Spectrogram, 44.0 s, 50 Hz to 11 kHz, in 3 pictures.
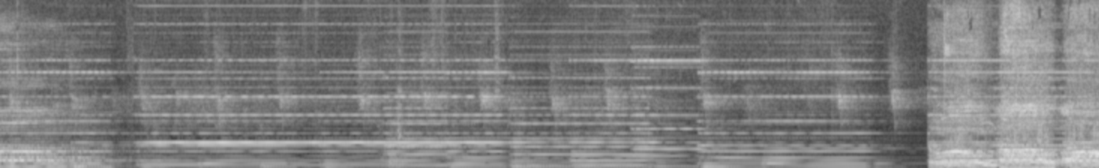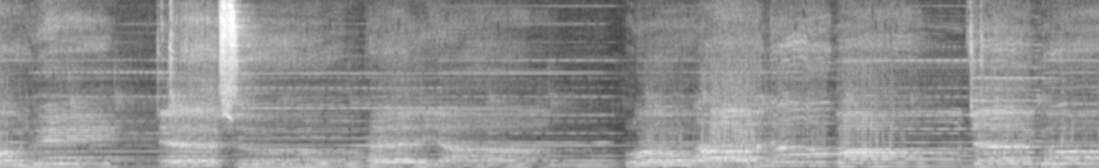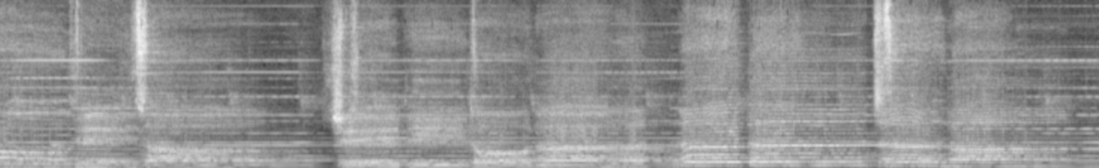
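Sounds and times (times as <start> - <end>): person chanting a prayer: 0.0 - 1.4, 12.4 - 43.6
voices singing a hymn: 0.0 - 2.2, 12.4 - 43.9
church organ chord: 0.0 - 43.9.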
